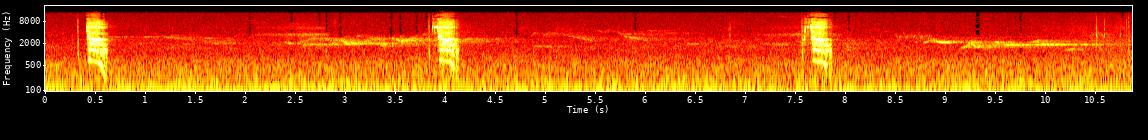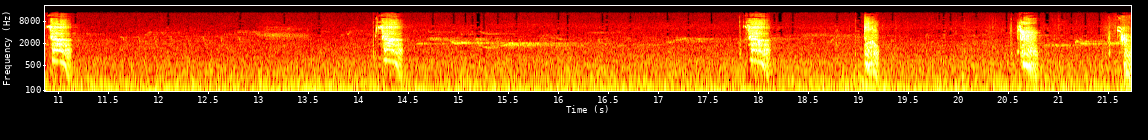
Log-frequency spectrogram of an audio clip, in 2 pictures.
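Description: A bird's short harsh call, repeated about every three to four seconds and coming quicker near the end, with faint songbirds singing in the background.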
